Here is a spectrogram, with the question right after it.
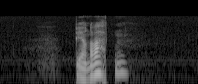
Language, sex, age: Norwegian, female, 49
